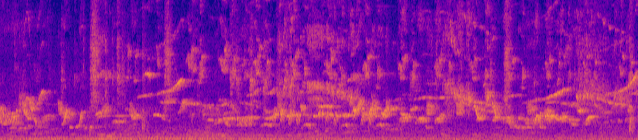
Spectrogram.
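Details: Bowing murai batu, the white-rumped shama, pouring out a shrill song loaded with isian fill-in phrases; sweeping whistled slurs, chattered notes and buzzy trills follow one another in a steady stream.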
